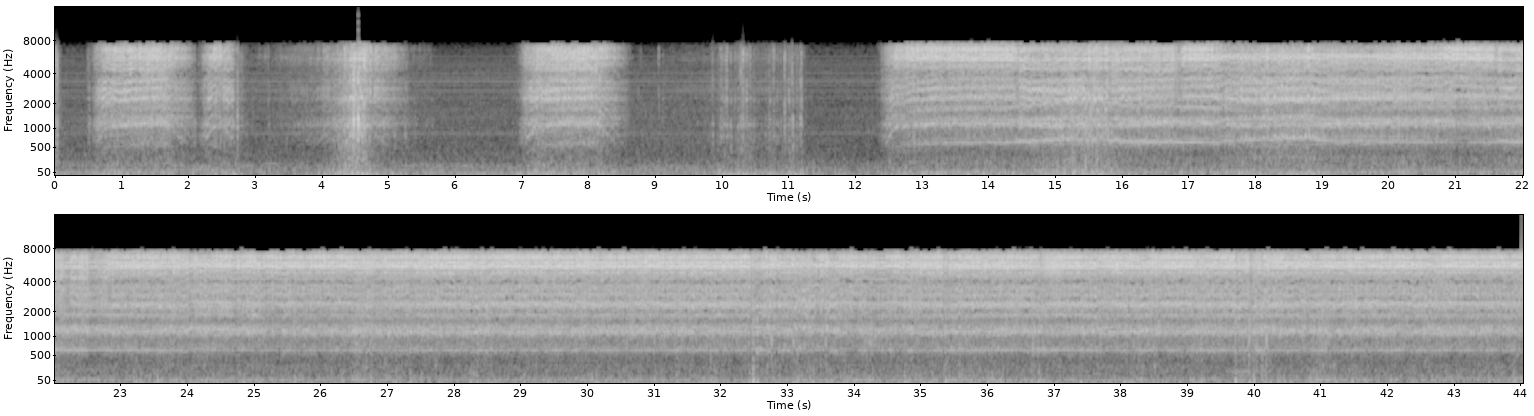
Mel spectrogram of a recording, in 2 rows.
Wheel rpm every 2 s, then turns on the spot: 80, 40, 30, 60, 40, 20, 100, 160, 160, 160, 160, 160, 160, 160, 160, 160, 160, 160, 160, 160, 160, 160.
2-6 10-12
